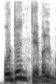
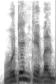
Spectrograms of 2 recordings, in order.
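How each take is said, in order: First: It begins with a plain oo vowel sound. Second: It begins with a w consonant sound. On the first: The speaker calls it wrong. "स्वर अक्षर से प्रारंभ यानी ऊ से" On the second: The speaker calls it right. "व्यंजन से प्रारंभ"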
